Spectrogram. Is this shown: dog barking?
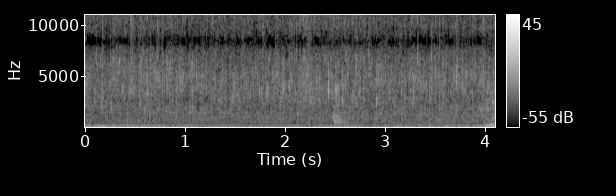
no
